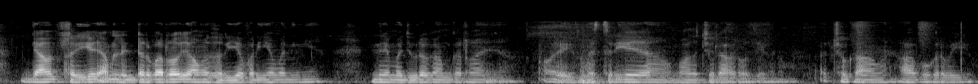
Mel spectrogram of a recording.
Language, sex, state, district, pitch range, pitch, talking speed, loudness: Hindi, male, Uttar Pradesh, Budaun, 105-120 Hz, 110 Hz, 220 wpm, -20 LUFS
